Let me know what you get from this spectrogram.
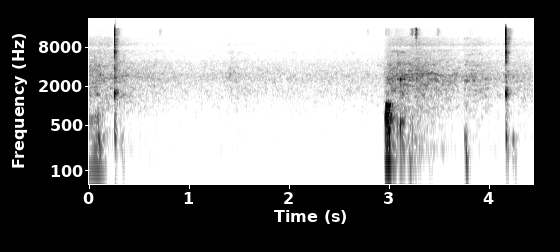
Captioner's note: click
